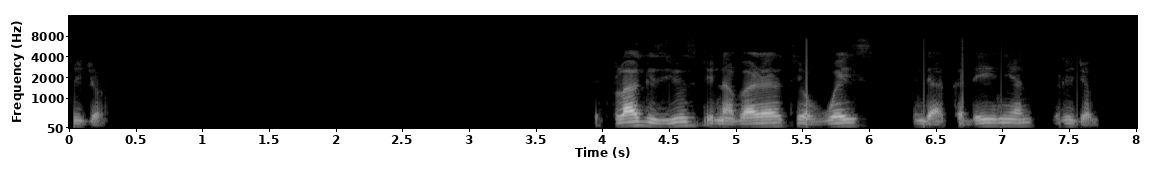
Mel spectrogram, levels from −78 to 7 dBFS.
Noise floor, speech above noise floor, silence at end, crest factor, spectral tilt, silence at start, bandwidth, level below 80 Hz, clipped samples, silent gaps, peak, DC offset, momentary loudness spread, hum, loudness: under -90 dBFS; over 63 dB; 0.3 s; 22 dB; -8 dB/octave; 0.05 s; 7.6 kHz; -68 dBFS; under 0.1%; 0.30-3.93 s, 6.04-6.32 s, 7.30-7.37 s; -8 dBFS; under 0.1%; 15 LU; none; -27 LUFS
